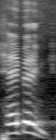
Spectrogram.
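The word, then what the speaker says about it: הבל: 그리고 아벨은 헤벨입니다. 헤벨.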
